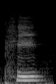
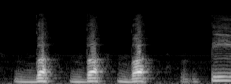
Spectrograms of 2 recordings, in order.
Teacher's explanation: say the P sound and the B sound are paired consonants they are produced exactly the same way here in your mouth but the P sound has no voicing and the B sound BB does have voicing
